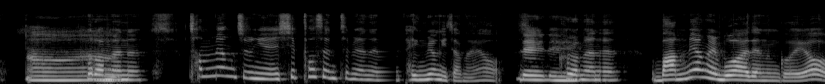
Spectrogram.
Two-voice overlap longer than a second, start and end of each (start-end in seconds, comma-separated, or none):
none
